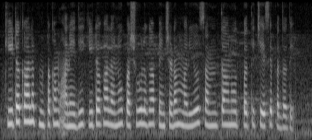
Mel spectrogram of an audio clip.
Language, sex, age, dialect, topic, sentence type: Telugu, female, 25-30, Telangana, agriculture, statement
